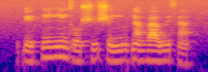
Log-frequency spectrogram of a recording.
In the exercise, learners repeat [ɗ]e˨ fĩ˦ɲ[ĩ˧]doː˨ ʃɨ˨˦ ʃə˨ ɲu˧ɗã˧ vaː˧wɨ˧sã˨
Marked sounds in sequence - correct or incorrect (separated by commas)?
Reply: correct, incorrect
